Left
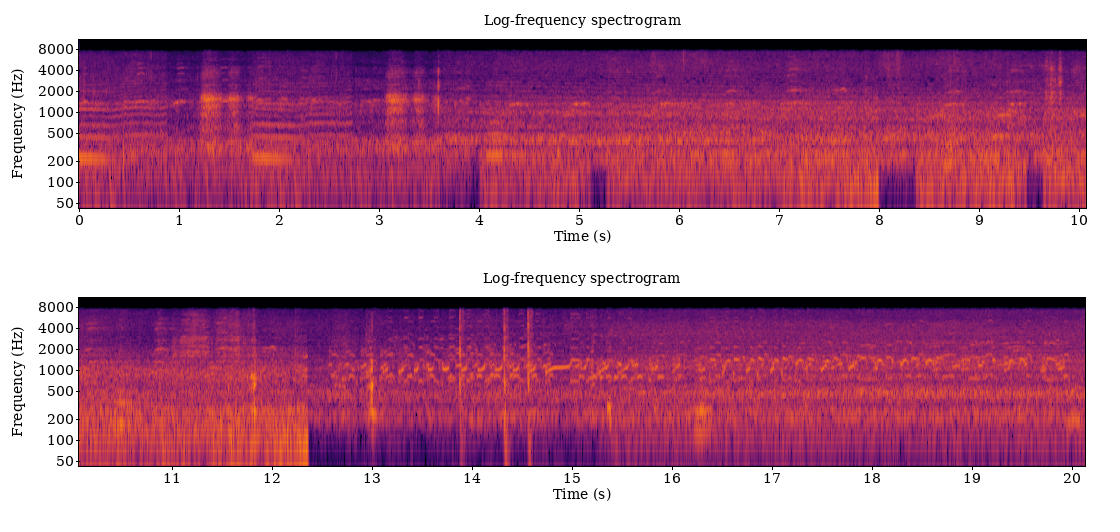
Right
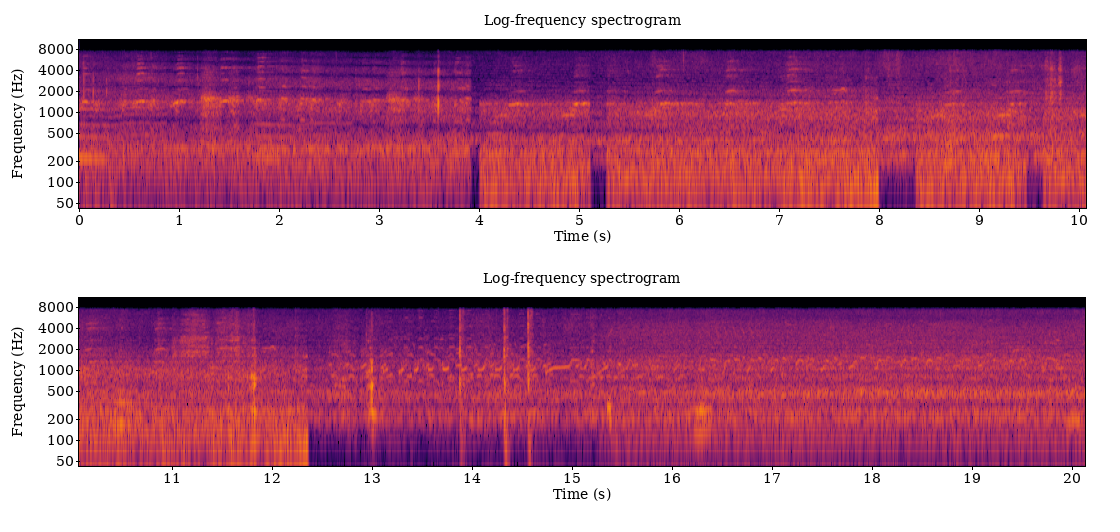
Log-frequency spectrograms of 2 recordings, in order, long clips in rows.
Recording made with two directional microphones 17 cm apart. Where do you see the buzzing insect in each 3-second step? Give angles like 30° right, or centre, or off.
20° left, 30° left, 10° left, 10° right, 10° right, 10° right, 10° right.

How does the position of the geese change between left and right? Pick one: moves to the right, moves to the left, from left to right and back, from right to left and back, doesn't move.
moves to the left.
